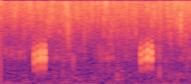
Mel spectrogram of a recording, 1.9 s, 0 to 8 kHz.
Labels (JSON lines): {"label": "biophony, damselfish", "recorder": "SoundTrap 500"}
